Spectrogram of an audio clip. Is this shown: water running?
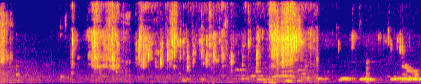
yes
